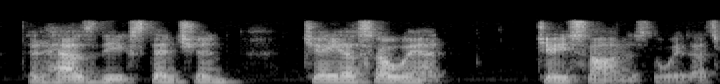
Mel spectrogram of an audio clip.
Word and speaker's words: JSON: JSON is the way that's pronounced.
